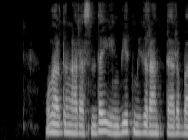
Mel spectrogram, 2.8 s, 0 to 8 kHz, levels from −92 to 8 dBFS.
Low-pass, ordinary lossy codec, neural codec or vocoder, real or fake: none; none; none; real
